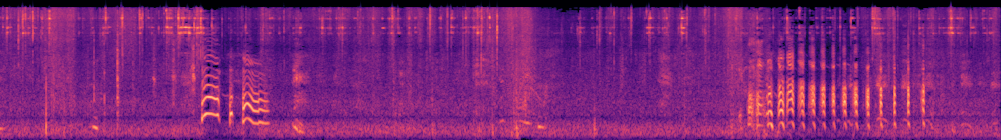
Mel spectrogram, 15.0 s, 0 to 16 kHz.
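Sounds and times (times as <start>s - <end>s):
rustling: 0.0s - 3.2s, 3.8s - 11.4s.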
